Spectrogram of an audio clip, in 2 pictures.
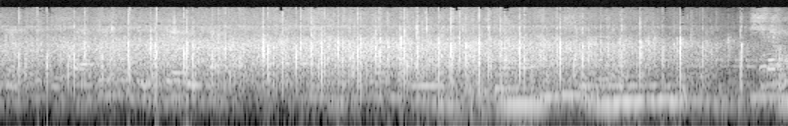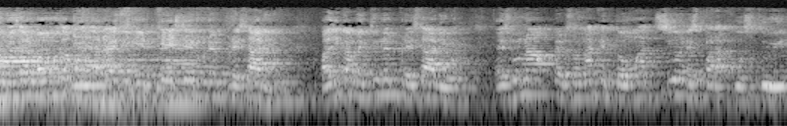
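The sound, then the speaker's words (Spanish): Loud, dense audience applause fills the first six seconds, a steady wash of many hands clapping, then fades out as a single voice begins speaking. “Así que es un fuertísimo aplauso”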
